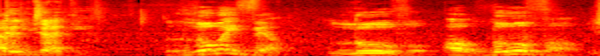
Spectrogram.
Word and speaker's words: Louisville: You live in Louisville, Kentucky. Louisville.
